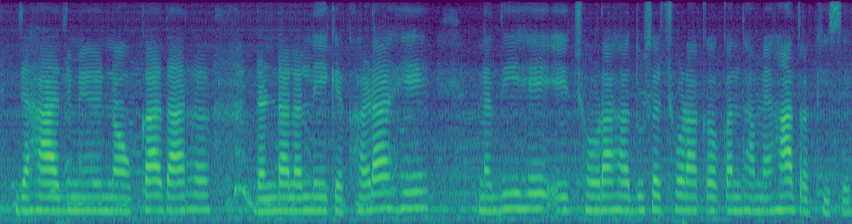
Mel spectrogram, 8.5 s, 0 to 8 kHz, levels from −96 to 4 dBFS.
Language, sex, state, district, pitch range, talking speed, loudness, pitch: Chhattisgarhi, female, Chhattisgarh, Sarguja, 180-195 Hz, 155 wpm, -25 LUFS, 185 Hz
